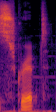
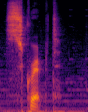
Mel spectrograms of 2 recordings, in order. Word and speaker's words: script: And then fer, sounds like F-E-R, fer, decipher. Next one is script, one syllable. I chose this word because of its spelling. It's a very soft P sound for the word script. Be wary of that.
